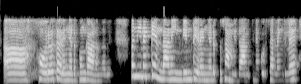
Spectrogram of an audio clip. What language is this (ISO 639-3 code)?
mal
